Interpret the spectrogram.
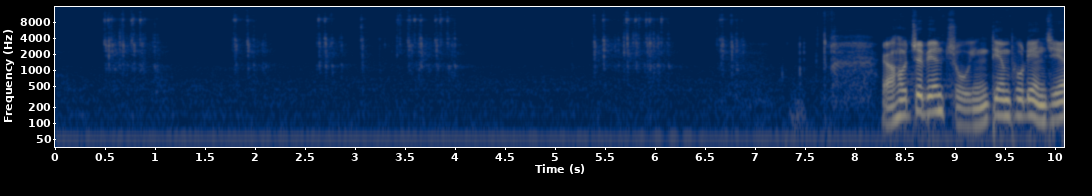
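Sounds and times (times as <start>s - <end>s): computer keyboard typing: 0.5s - 1.2s, 1.8s - 7.0s.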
